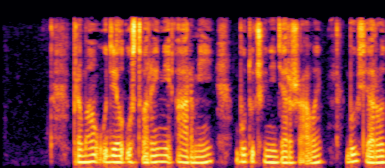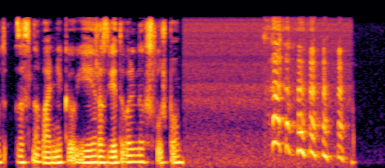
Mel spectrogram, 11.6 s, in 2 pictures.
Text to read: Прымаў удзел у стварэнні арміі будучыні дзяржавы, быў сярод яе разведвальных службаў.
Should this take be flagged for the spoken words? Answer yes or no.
yes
